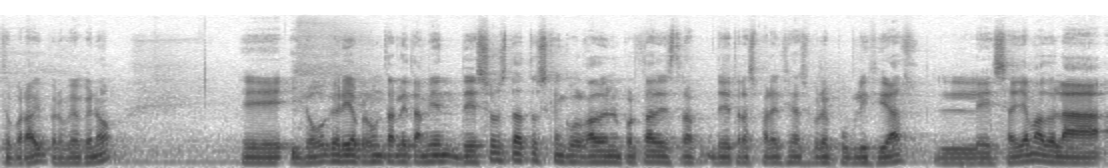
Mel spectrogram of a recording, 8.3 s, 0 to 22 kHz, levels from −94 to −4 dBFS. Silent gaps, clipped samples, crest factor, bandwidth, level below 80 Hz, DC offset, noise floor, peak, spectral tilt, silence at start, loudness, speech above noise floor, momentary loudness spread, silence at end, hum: none; under 0.1%; 20 dB; 15.5 kHz; -58 dBFS; under 0.1%; -51 dBFS; -10 dBFS; -5.5 dB/octave; 0 s; -29 LUFS; 22 dB; 8 LU; 0 s; none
